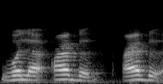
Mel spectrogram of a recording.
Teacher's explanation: ہے، فتحہ ہے، صرف ایک حرکت ادا کرنی ہے، ولعب عب عین وسط حلق سے ادا کیجیے اور با پہ قلقلہ کرنا ہے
